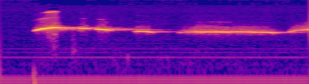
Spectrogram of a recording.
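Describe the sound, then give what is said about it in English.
A person whistles a single sustained, wavering tone that dips slightly and holds steady for about two seconds, clear with no talking. “I don't know if you've ever talked to anybody on the phone who does this, but he was whistling in between everything he said.”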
